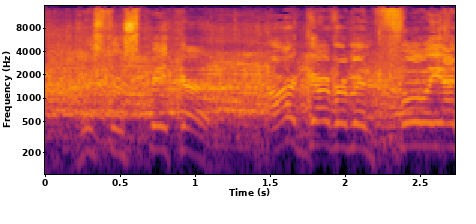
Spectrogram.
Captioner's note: some Applause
